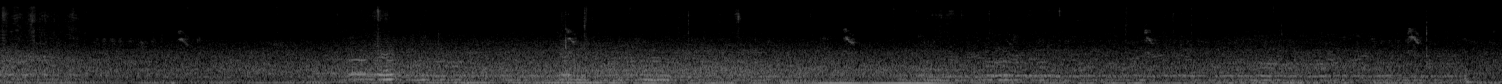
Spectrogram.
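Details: Bumble bees living in a bee hotel intended as winter protection, now used as a hive; continuous low drone of many bees, individual wingbeats rising and falling in pitch as they come and go, with faint clicks.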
